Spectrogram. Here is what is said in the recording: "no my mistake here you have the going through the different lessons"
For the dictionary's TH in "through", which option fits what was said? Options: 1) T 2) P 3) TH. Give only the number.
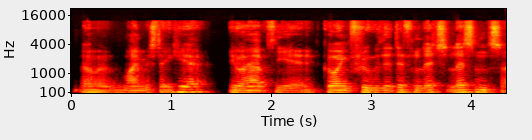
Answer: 3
